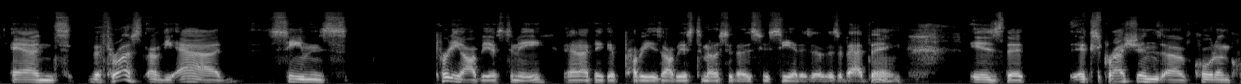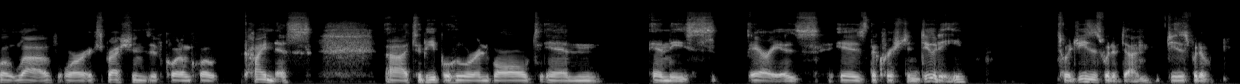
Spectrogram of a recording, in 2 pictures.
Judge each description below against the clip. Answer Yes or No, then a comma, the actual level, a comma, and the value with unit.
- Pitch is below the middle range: Yes, low, 115 Hz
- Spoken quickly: No, average, 160 wpm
